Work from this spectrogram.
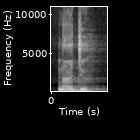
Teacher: huruf Jim tidak memiliki sifat rohwah pada saat disukun hanya dipantulkan karena huruf Jim huruf Qalqalah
